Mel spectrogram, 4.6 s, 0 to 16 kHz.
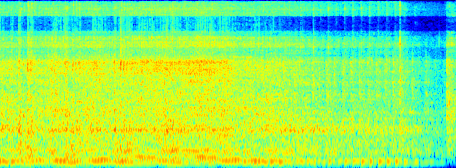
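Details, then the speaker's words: Yamaha R15 after replacing worn clutch housing rubber dampers: engine revs and settles back smoothly with no clunk or knock rising from idle; the earlier thump is gone, pickup good. "இப்போ பார்த்தீங்கன்னா நமக்கு அந்த இடிக்கிற sound வரல. ஐட்லிங்கில் rice பண்ணும்போது டம்னு இடிச்சுது, அந்த மாதிரி இப்போ வரல. வண்டி பிக்கப்லாம் நல்லா செம்மையாக இருக்கும்."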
